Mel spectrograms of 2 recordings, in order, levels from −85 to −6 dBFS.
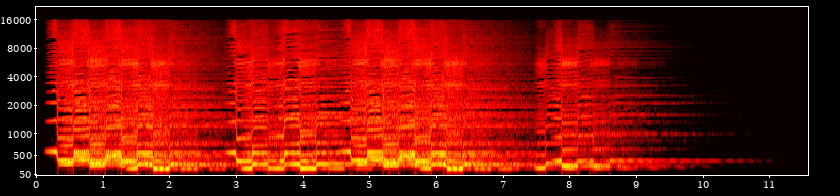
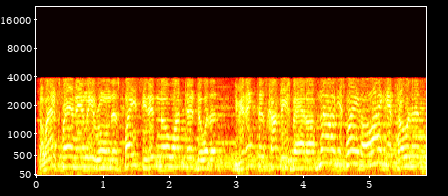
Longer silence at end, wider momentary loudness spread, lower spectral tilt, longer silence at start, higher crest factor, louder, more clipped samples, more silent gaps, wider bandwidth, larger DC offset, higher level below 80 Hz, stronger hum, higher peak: first, 2 s vs 0 s; first, 13 LU vs 2 LU; second, -3.5 dB/octave vs -8.5 dB/octave; first, 0.15 s vs 0 s; first, 16 dB vs 10 dB; second, -31 LUFS vs -9 LUFS; second, under 0.1% vs 0.1%; neither; first, 16 kHz vs 4 kHz; second, under 0.1% vs 0.8%; second, -80 dBFS vs -40 dBFS; neither; second, -16 dBFS vs 0 dBFS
